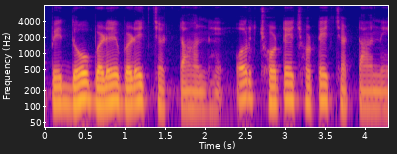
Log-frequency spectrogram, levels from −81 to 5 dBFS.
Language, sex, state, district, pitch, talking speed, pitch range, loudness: Hindi, male, Himachal Pradesh, Shimla, 120 Hz, 140 wpm, 100-130 Hz, -17 LUFS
